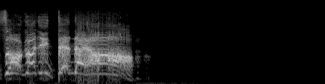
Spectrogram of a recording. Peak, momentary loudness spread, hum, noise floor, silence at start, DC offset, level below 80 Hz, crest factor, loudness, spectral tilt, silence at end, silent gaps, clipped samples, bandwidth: -8 dBFS; 7 LU; none; -76 dBFS; 0 s; under 0.1%; -70 dBFS; 16 dB; -18 LUFS; 1.5 dB/octave; 1.9 s; none; under 0.1%; 13.5 kHz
